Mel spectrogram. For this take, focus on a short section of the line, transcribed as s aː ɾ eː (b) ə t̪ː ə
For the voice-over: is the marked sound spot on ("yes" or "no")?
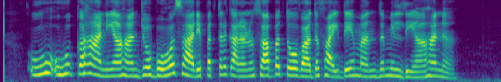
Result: no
